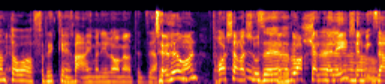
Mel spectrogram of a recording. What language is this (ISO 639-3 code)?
heb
